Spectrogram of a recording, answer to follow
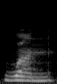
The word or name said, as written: won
